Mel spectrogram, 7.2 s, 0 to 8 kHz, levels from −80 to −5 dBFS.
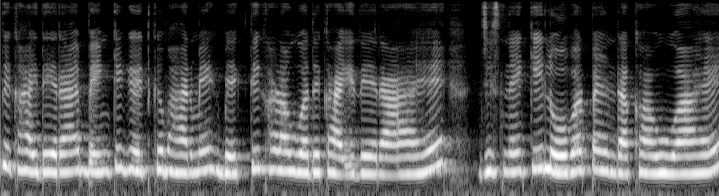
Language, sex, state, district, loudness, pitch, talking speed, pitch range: Hindi, female, Rajasthan, Churu, -14 LUFS, 255 Hz, 190 wpm, 240-275 Hz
